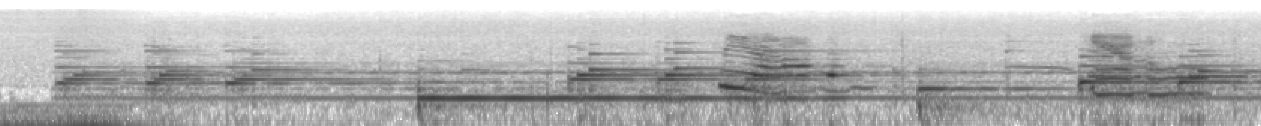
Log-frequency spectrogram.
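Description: animal, cat meowing

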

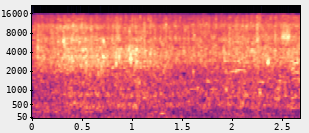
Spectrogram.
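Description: nature, howling wind

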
